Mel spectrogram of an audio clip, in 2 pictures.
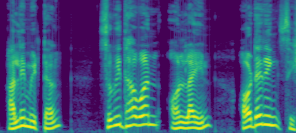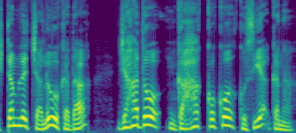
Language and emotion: Santali, happy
